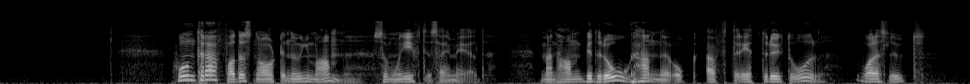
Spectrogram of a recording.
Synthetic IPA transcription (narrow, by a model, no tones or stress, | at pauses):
hʊnt̪ʰɾɛfːad̪əsnɑːʈɛnɵŋːmanːsɔmhʊnjɪft̪ʰəsɛjmḛːd̪mɛnɦanbɛd̪ɾuːɡɦɛnːəʔɔkɛft̪əɾʔɛt̪̚d̪ɾyːk̚t̪oːɾ | vaɖɛslʉ̟ːt̪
